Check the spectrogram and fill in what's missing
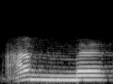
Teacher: كل ميم في القرآن ما دام عليها الشدة لازم تغن أصلها اثنين ميم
